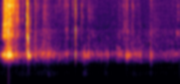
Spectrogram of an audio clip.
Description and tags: Cruch Filling
this is cruch as filling more records.
crunch, leaf, cruch, bite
